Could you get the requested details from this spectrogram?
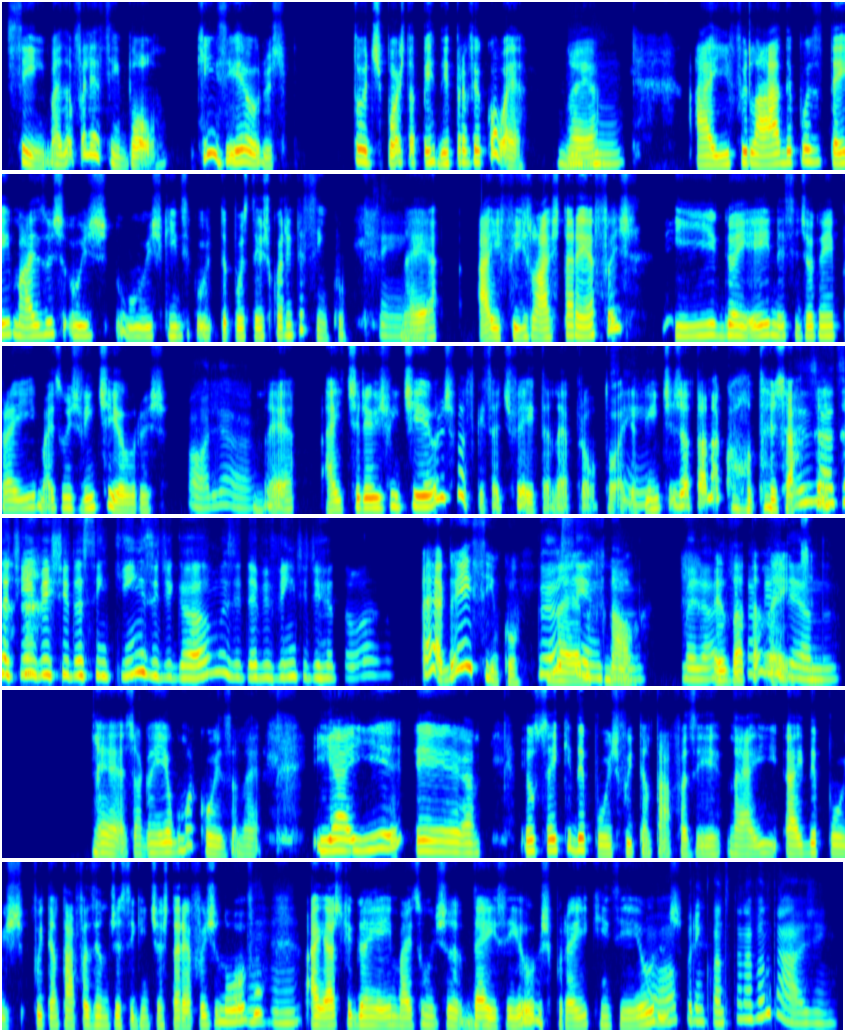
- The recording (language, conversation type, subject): Portuguese, podcast, Como você evita golpes e fraudes na internet?
- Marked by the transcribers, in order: laugh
